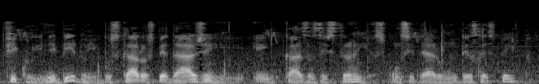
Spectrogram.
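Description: An actor playing an anguished, restless male spirit in a radio serial, speaking in slow, plaintive, formal phrases. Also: low-pitched, darkish tone, close to an everyday voice. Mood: troubled, despondent. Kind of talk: dramatic radio serial acting. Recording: muffled audio with faint background noise.

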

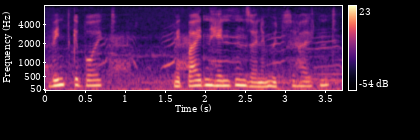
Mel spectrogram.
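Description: A woman's voice: lowish voice, fairly even intonation, unhurried, noisy background, natural voice. An actress playing a reflective woman narrator who recalls a hard childhood in a literary radio drama.

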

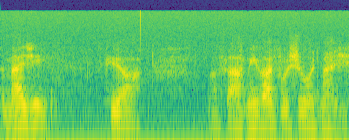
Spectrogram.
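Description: A man's voice: medium pitch, expressive, takes it slowly, fairly bright tone. An actor in a Dutch radio play playing a middle-aged father, polite and resigned, giving short, weary answers. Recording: noisy old radio play recording.

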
